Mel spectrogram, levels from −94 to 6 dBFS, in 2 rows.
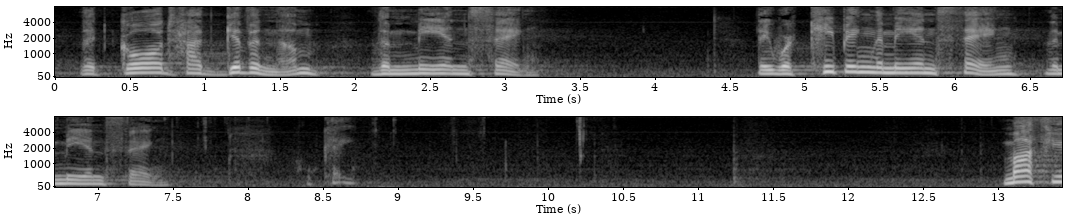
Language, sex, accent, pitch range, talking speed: English, male, British, 160-220 Hz, 85 wpm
